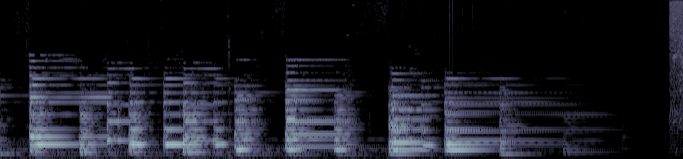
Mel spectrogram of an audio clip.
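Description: Solo piano music: a melody of struck notes, each ringing and decaying, that slows and dies away about six seconds in.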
